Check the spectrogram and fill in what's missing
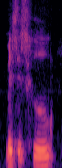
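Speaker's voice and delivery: ordinary delivery, nothing marked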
